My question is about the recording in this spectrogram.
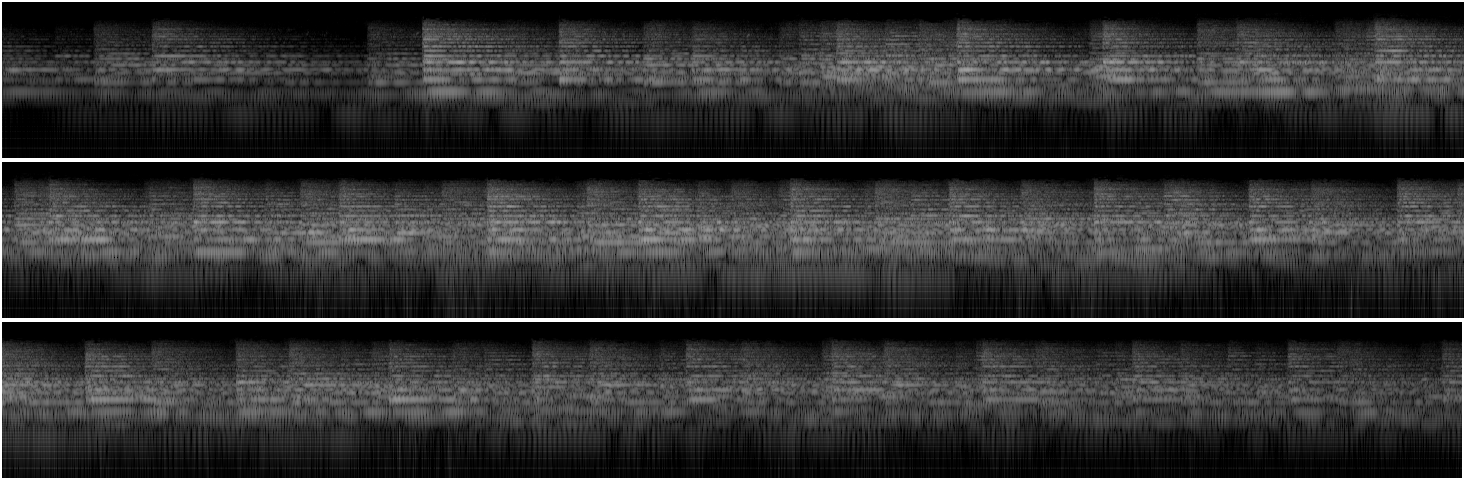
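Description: Bells ringing in a peal: many strikes in quick succession, each left ringing, growing fuller and louder about three seconds in.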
